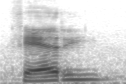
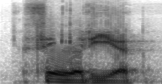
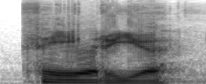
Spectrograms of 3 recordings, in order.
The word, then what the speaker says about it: férj: Like, Fairy? There's a J there, and I don't know why. A férj, the first one, husband. Férje. Fairy? Férje.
